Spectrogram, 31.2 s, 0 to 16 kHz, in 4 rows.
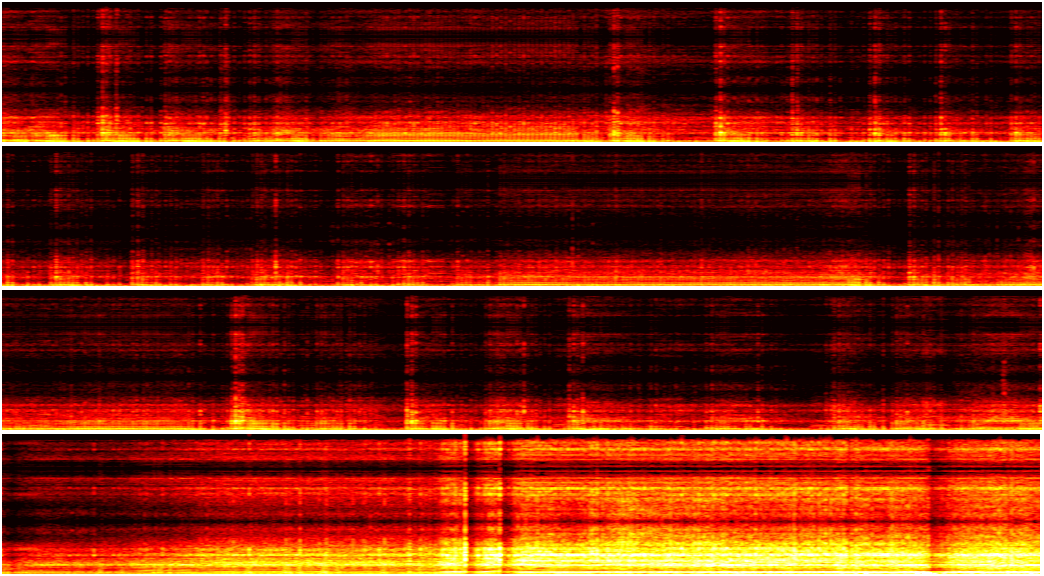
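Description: Kawasaki KX450F four-stroke single-cylinder motocross bike running at the start line with short throttle blips, then launching near the end and revving hard at full throttle, the pitch climbing, dropping at a gear change and climbing again.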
